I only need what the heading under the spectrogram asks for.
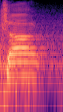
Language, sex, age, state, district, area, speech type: Sindhi, male, 45-60, Maharashtra, Mumbai Suburban, urban, read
